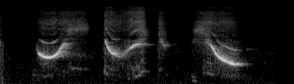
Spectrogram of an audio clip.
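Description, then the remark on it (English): Whistled English speech: three short, clear whistled phrases, "Nice to meet you", "How do you do?" and "Happy birthday to you", with swooping, rising and falling pitch glides like syllables of a spoken sentence, fairly loud with brief pauses between them. “Like, take a listen to these recordings of whistled English”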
